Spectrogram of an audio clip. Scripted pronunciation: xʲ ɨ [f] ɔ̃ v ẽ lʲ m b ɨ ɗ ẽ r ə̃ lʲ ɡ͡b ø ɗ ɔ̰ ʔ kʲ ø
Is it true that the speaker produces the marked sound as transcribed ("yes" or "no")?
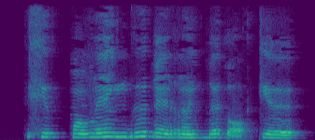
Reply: no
